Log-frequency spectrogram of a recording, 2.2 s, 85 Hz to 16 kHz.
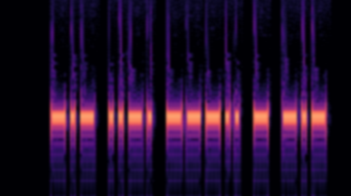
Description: Morse code, heard as a keyed tone, about 40 wpm, 690 Hz. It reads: KF8TK
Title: USA Call Signs - 5 Characters - Repeated 3x - 40wpm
